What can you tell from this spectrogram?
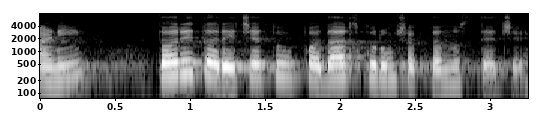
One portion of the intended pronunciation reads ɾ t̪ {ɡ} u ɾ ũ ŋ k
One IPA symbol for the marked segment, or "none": k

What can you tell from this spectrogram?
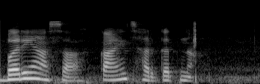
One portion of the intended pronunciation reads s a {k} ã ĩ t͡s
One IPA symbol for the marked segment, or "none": k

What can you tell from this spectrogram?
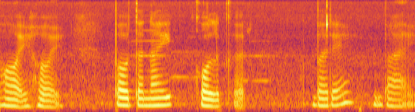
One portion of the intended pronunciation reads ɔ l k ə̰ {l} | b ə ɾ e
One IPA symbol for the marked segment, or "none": ɾ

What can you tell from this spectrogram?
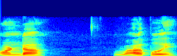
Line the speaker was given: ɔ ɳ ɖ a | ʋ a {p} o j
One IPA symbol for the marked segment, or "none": p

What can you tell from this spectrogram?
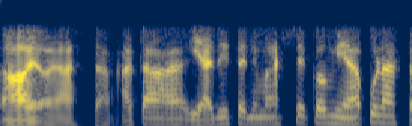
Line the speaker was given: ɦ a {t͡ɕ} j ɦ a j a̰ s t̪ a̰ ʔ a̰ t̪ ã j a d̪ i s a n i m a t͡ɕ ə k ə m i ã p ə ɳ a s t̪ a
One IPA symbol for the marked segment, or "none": none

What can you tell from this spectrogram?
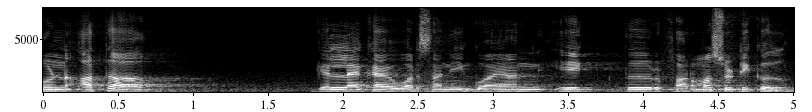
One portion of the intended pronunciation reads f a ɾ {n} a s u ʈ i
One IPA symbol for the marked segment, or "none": m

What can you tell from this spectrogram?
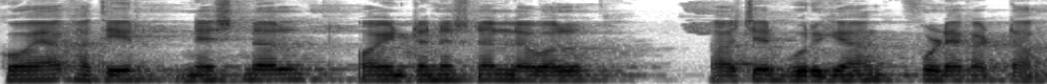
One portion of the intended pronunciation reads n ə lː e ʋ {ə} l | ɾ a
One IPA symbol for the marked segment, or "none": ə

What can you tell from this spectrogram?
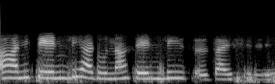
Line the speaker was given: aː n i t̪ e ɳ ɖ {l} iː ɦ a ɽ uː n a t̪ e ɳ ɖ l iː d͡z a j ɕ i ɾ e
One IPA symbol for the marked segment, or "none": l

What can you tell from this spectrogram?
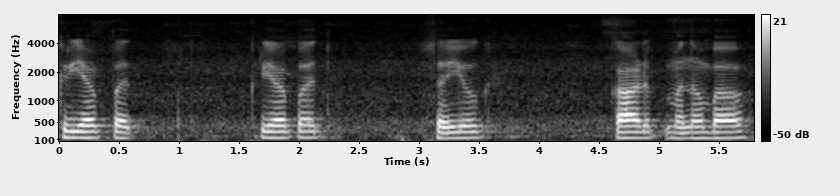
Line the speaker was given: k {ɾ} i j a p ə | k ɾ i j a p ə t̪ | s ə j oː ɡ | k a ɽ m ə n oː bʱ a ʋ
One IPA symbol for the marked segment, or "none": ɾ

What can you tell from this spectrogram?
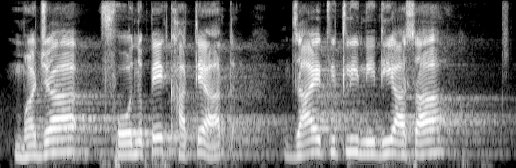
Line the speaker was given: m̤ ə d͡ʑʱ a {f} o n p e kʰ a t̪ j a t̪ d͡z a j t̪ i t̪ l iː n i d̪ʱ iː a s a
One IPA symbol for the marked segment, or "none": f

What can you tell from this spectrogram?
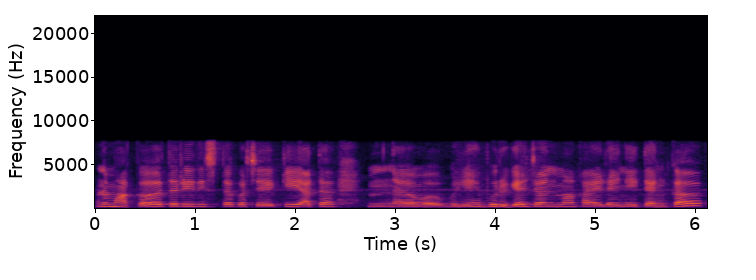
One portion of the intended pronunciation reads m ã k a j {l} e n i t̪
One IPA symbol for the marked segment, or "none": l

